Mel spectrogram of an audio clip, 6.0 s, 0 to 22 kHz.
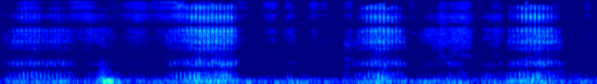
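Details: Fasu, a male orange tabby cat born October 2019 and adopted from a shelter, snores and purrs loudly; low rumbling pulses swell and fade in slow breaths, roughly every one and a half seconds, with a quiet steady background.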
